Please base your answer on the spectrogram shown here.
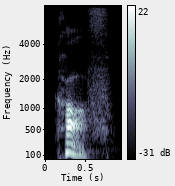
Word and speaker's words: cough: For example, if I say cough, then you may write C-O-F-F or K-O-F-F, because this is more phonetically closer to the word than C-O-U-G-H, which is the actual word.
